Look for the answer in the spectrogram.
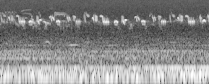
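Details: Series of bright, high chirps from a Common Reed Bunting in Hokkaido's Wakka Primeval Flower Garden, short notes repeated several times a second, partly masked by a strong low-pitched rumble.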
